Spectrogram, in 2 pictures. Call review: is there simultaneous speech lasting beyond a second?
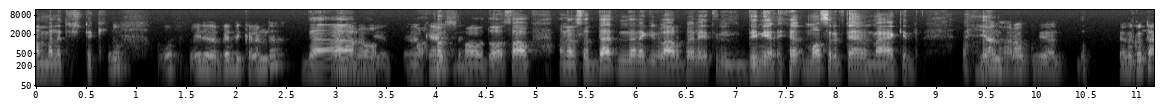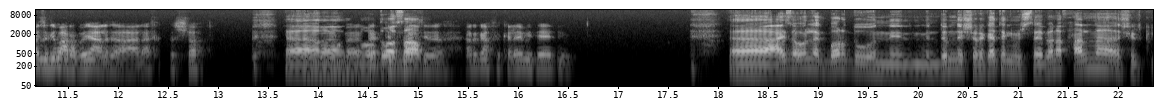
Yes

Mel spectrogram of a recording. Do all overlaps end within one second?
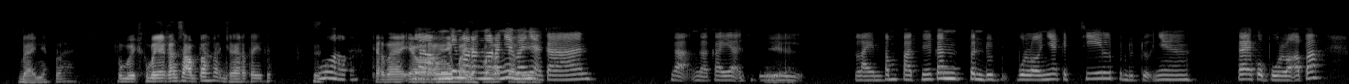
No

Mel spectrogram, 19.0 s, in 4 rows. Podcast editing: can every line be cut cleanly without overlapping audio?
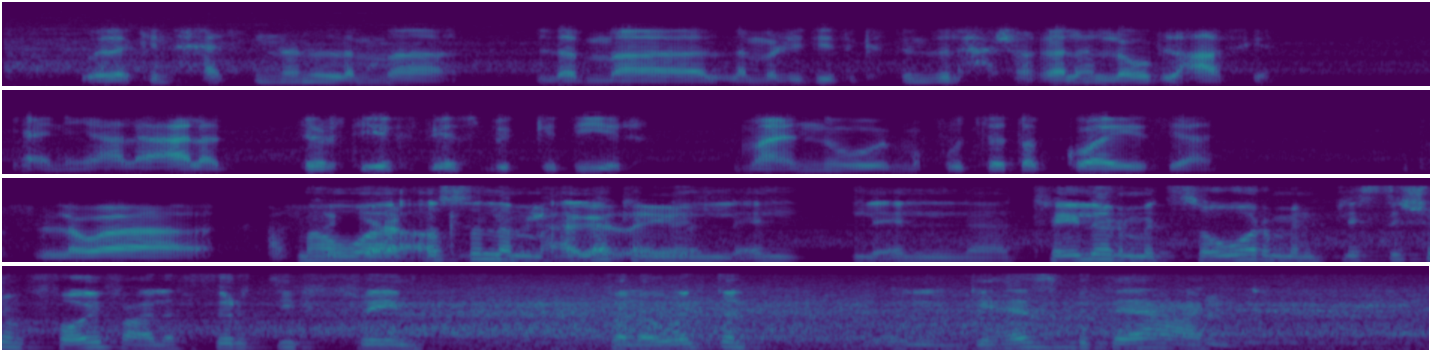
No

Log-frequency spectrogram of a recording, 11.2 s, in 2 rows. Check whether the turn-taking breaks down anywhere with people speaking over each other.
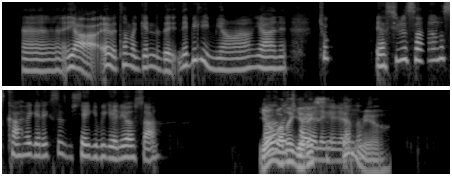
Yes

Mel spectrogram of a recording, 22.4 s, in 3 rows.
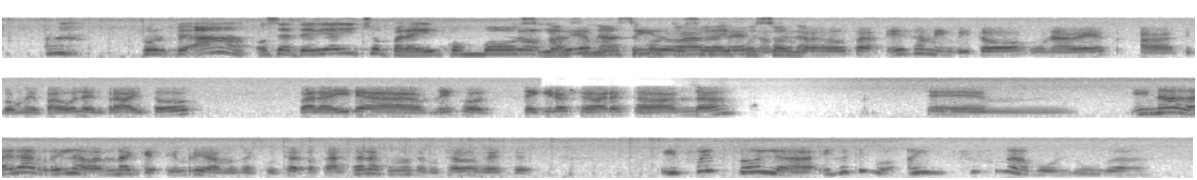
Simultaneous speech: Yes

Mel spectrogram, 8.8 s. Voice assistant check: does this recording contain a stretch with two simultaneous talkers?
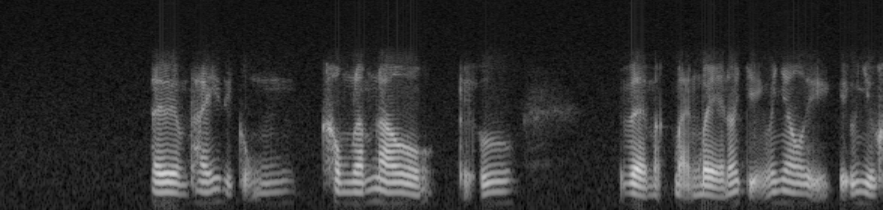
No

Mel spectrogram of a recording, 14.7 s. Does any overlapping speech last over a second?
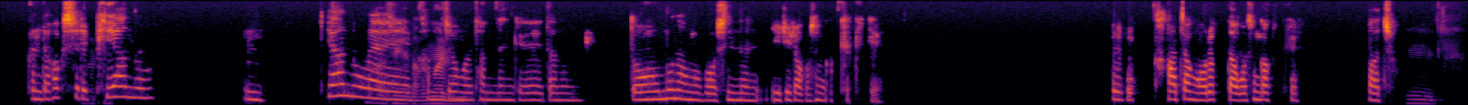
Yes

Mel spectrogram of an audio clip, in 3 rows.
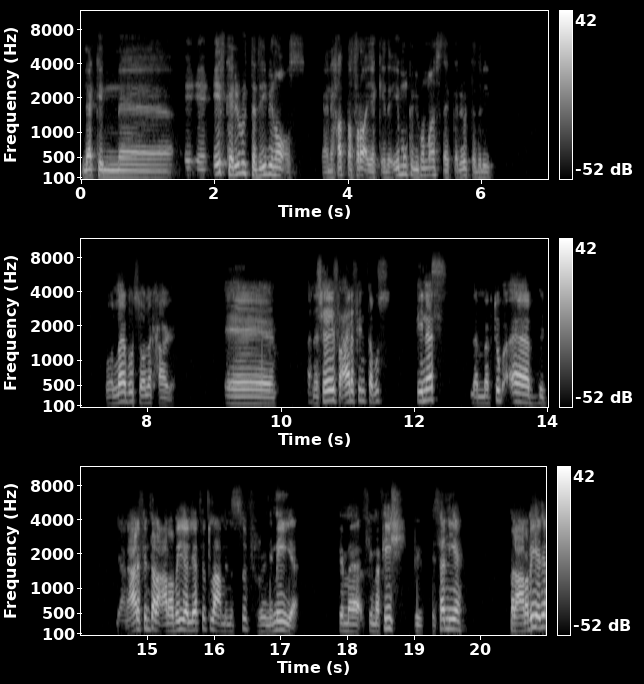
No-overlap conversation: Yes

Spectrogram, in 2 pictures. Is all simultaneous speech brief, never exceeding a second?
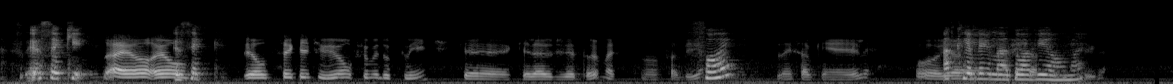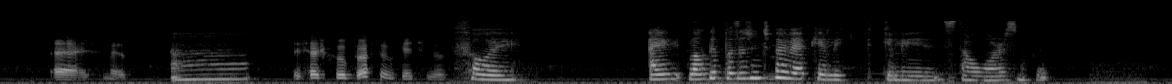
No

